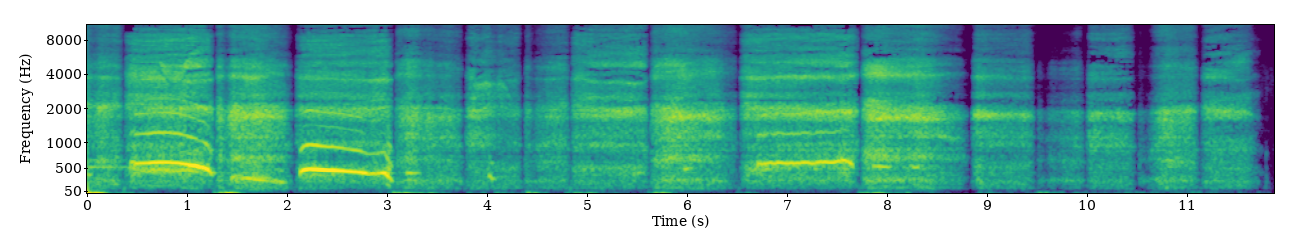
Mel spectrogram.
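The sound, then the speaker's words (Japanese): Deep, gasping breaths from a person in a long series of shaky, voiced inhales and exhales. The first few are louder with a whimpering pitch, then quieter breaths follow. “落ち着いて、深呼吸。”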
